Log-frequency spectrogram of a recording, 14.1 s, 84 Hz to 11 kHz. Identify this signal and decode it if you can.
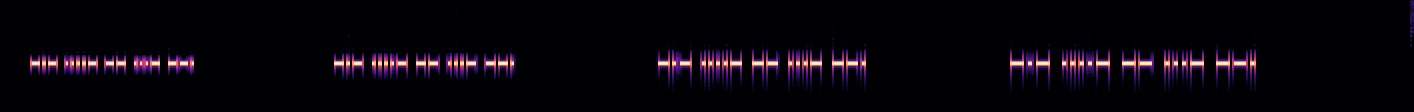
Morse code, heard as a keyed tone, about 35 wpm, 700 Hz. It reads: K4MVG K4MVG K4MVG K4MVG
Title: Speed Racing - USA Call Signs 28wpm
